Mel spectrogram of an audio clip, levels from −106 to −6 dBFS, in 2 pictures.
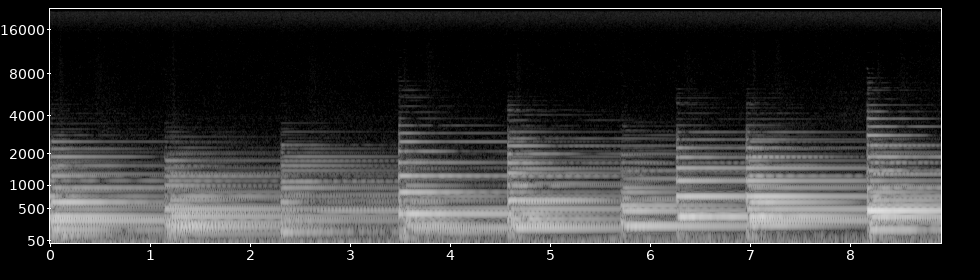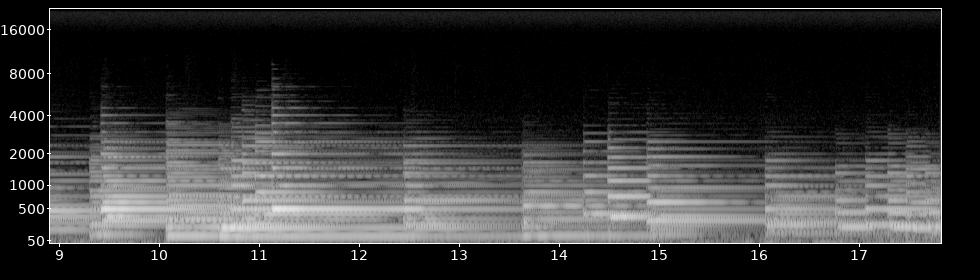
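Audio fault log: No faults heard in the music at any point.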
